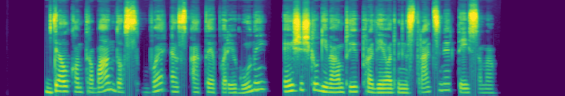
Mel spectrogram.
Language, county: Lithuanian, Tauragė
